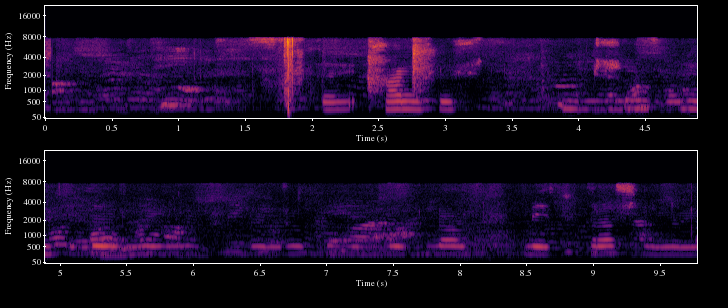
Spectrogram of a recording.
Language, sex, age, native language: Icelandic, male, 18-19, Icelandic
